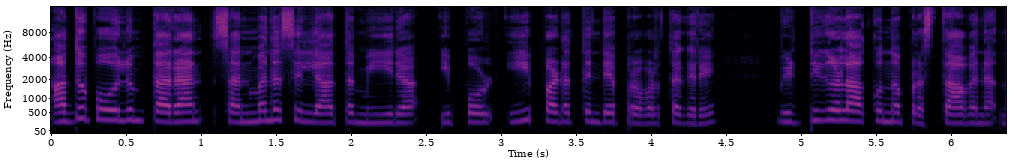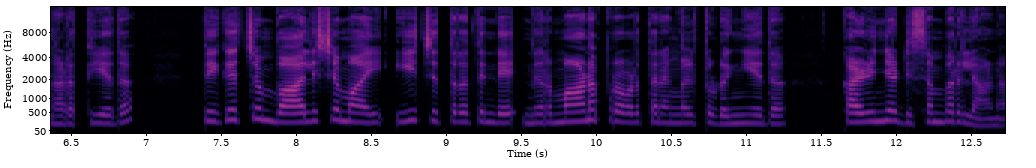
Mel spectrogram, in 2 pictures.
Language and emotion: Malayalam, neutral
